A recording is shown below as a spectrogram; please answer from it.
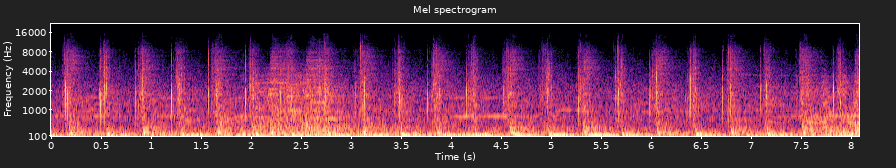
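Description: Live rock band playing: a steady drum beat with bass and electric guitars, heard from within the audience.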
